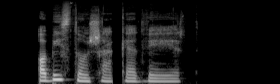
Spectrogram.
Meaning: to be on the safe side
- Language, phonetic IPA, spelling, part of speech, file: Hungarian, [ɒ ˈbistonʃaːk ˈkɛdveːjeːrt], a biztonság kedvéért, phrase, Hu-a biztonság kedvéért.ogg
